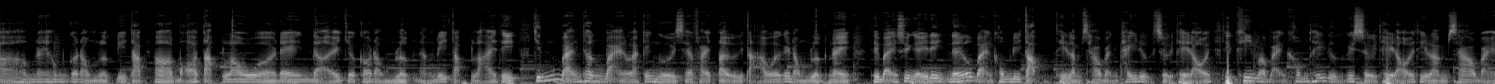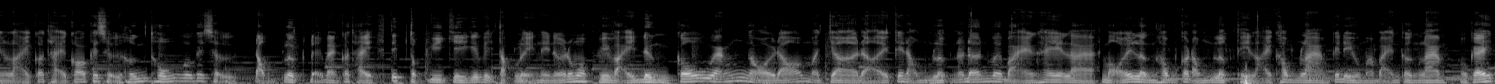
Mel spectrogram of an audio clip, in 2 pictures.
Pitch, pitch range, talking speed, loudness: 105 Hz, 90-125 Hz, 280 wpm, -28 LUFS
